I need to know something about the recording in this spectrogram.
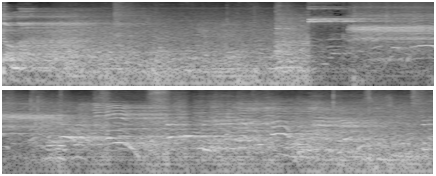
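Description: Young players call out to each other across the court.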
